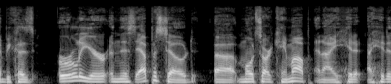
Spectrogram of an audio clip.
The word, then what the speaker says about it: Mozart: In the Einstein Time Suck, you pronounced Mozart incorrectly. I swear I'm not being picky and asking for the perfect German pronunciation. The Z is pronounced TS.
